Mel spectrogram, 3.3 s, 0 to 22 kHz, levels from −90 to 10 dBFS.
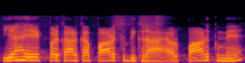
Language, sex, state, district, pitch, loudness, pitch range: Hindi, male, Bihar, Katihar, 175 Hz, -12 LUFS, 160-190 Hz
